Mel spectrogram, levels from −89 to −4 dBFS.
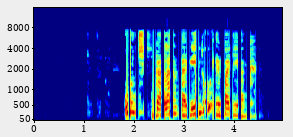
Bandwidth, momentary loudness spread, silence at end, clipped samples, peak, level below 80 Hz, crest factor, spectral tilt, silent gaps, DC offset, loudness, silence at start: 7.8 kHz; 12 LU; 0.55 s; under 0.1%; 0 dBFS; -46 dBFS; 16 dB; -4 dB/octave; none; under 0.1%; -14 LUFS; 1.8 s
